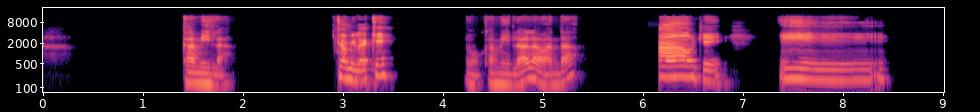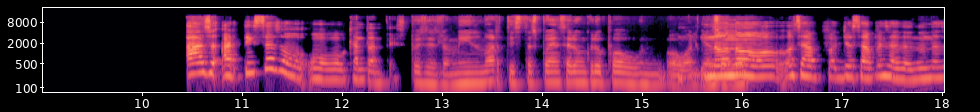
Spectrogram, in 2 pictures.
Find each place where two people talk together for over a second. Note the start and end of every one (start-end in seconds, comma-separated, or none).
none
